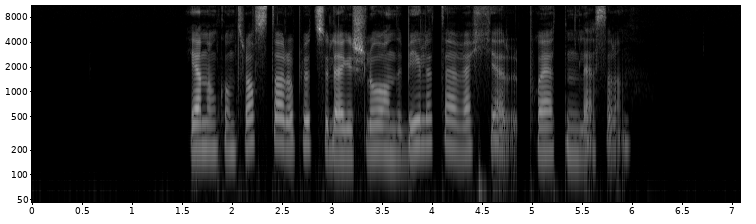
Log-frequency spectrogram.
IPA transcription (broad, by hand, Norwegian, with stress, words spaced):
ˈjɛnʊm kʊnˈtɾɑstɑɾ ˈoː ˈplʉtsəleːɡə ˈʃloːɑndə ˈbiːlɛtə ˈʋɛçəɾ pʊˈeːtn̩ ˈleːsɑɾən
